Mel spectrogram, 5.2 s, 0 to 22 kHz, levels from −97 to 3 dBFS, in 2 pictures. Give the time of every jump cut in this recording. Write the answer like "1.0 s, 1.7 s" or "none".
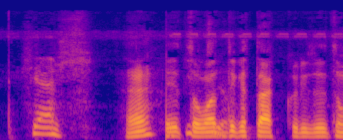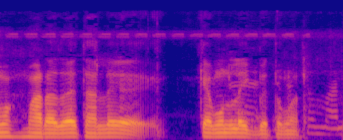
1.2 s

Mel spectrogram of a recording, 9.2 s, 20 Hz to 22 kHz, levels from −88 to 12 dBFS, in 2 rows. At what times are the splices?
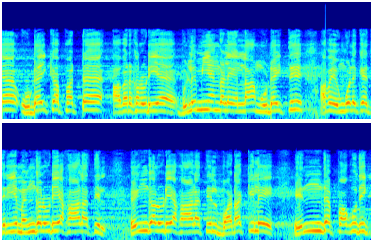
4.1 s

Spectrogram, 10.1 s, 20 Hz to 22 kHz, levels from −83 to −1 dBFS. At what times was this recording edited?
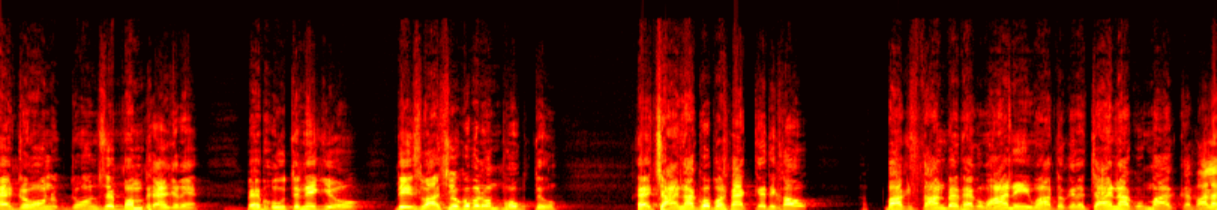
none

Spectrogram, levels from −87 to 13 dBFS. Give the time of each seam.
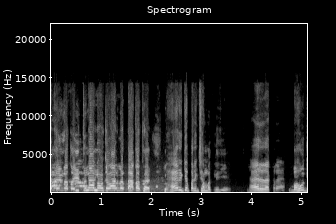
2.1 s

